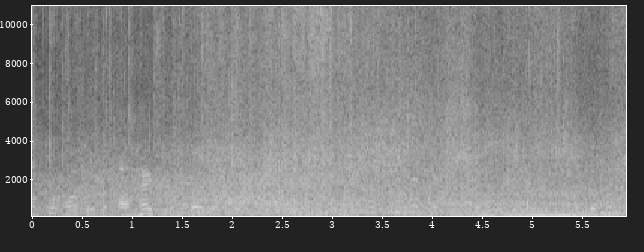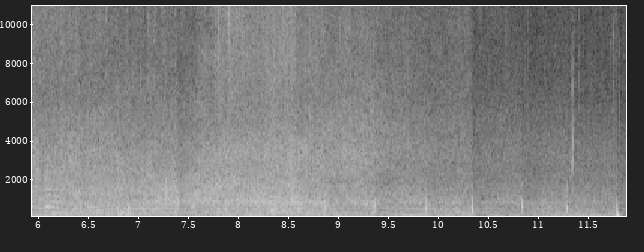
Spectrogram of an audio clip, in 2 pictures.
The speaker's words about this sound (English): It's rather nice being out in the rain.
